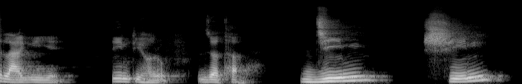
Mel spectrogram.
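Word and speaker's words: شين: আমাদের নোক্তা ছাড়া যেটা ছিল ওইটার নাম কিন্তু ছিল সিন, আর এইটার নাম কিন্তু শিন।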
